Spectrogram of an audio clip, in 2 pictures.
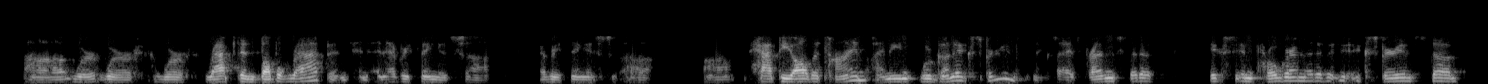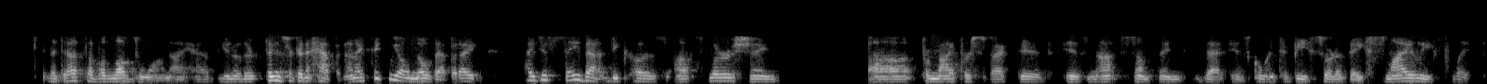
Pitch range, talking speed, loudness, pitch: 120-155 Hz, 185 wpm, -27 LUFS, 135 Hz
